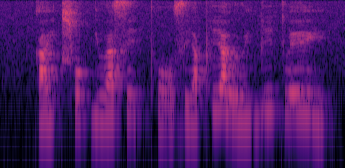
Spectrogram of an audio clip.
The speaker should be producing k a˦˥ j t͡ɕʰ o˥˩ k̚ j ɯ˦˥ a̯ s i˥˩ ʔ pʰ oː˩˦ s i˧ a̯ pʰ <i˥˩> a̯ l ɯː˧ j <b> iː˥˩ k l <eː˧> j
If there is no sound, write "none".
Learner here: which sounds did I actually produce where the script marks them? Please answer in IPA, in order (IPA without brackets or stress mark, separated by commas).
i˥˩, b, eː˥˩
